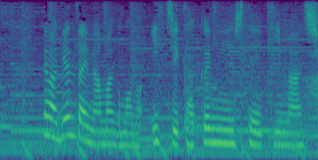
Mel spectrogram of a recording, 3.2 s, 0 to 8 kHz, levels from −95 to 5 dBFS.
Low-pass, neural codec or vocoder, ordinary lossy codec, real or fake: none; none; none; real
